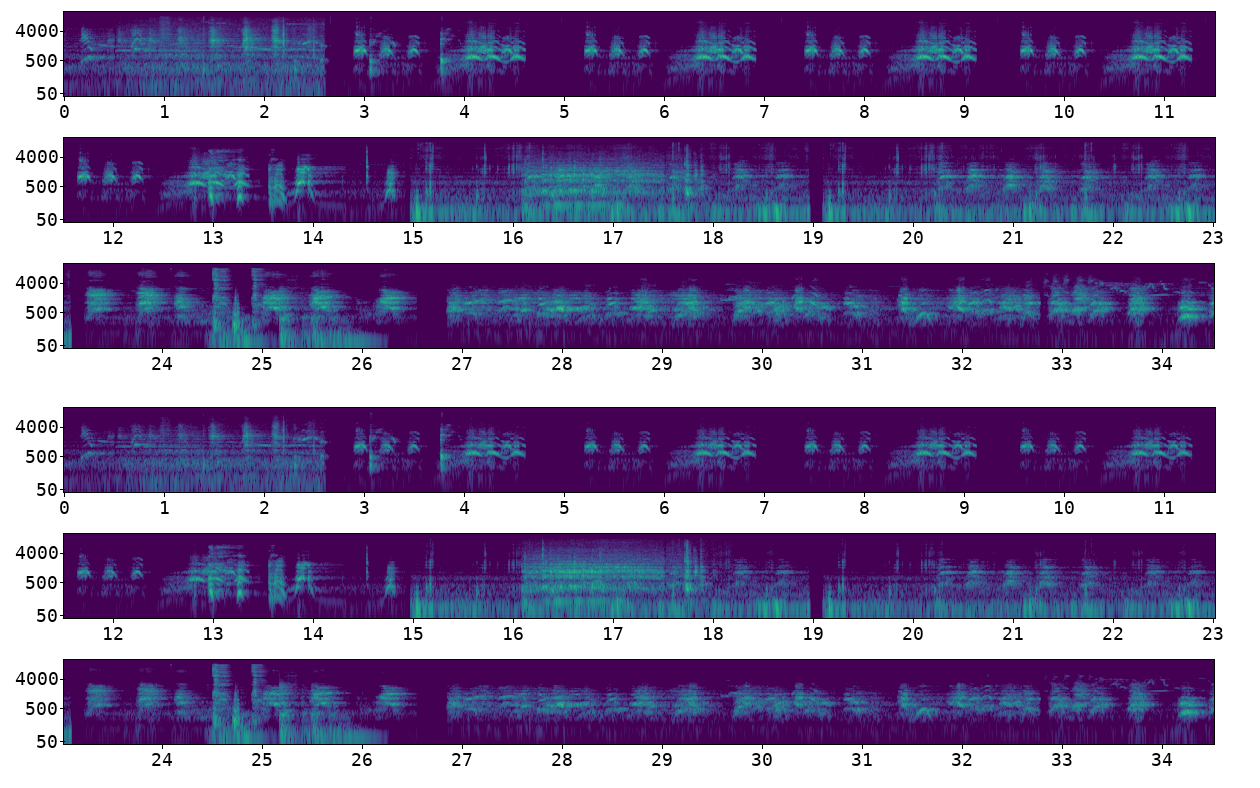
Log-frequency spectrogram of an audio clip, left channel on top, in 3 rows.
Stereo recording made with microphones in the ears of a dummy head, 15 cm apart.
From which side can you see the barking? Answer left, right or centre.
left.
